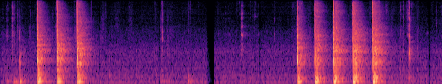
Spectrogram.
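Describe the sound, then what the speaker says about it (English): Firm chisel strikes chop a square mortise in timber for a timber-frame bunk bed: a burst of three sharp, close knocks, a few light taps, then a quick run of five blows and one final hit. "Going straight down with some firm chisels to make sure that I've got a square entrance there."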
